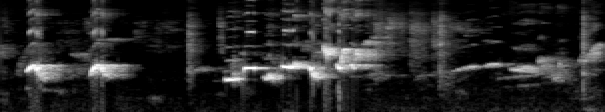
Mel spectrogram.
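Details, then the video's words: White-rumped shama song meant to lure other birds into replying: two loud paired whistled notes, a pause, then a tumbling mix of whistles, trills and clicks ending in rising slurs. "SUARA MURAI BATU Untuk Memancing BUNYI jadi NYAUT GACOR"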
